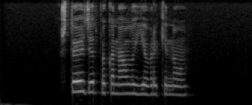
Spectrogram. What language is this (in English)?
Russian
